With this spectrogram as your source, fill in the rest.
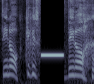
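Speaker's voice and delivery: put-on loud, very high-pitched Italian accent. Retelling what a player's dad shouted from the stairs at a hockey fight: imitating an Italian accent. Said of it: "in his Italian accent".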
